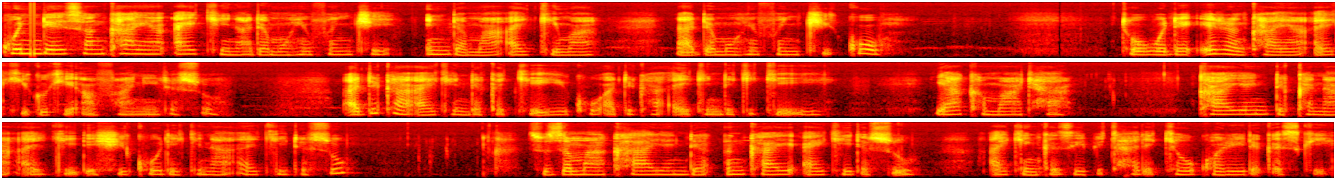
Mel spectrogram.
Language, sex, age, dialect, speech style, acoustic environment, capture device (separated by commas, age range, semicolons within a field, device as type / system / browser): Hausa, female, 25-34, Nigeria - Katsina, happy; relaxed, nature, mobile / Linux / Chrome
